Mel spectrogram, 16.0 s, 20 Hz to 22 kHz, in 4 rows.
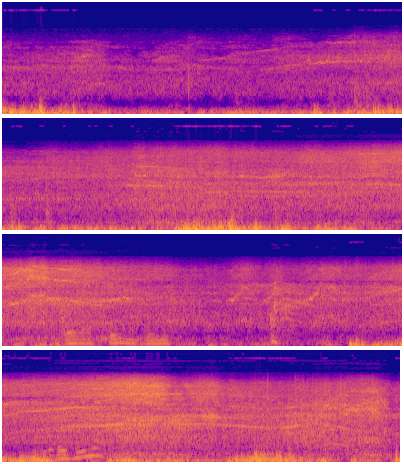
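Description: Hobao VTE2 V2 RC buggy engine running on a test outing, a steady buzzing drone that swells and dips as it drives around, fairly loud and continuous with no talking over it.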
